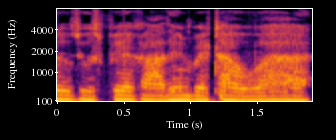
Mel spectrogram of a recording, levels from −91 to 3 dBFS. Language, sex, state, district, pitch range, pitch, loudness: Hindi, male, Jharkhand, Garhwa, 125-135 Hz, 130 Hz, -13 LUFS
